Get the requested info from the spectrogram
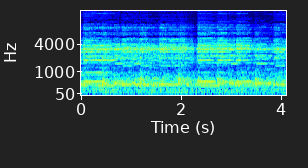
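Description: Electronic Bucky pirate-ship toy playing a simple jingle through its small speaker: a stepping melody of clear, even notes.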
